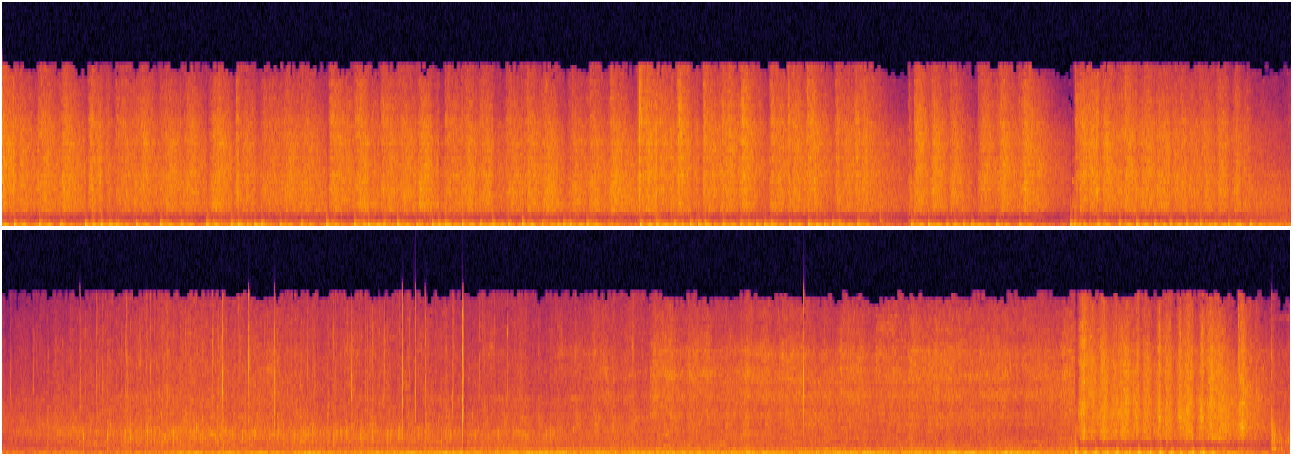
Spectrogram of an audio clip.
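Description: Lion dance percussion: a large lion drum beaten together with crashing cymbals and gong, in fast, dense strikes. About halfway through it drops into a quieter drum roll that slowly builds, and the sharp full-ensemble strikes return near the end.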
